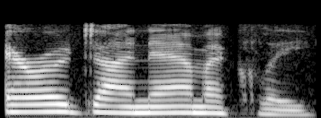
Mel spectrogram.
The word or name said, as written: aerodynamically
